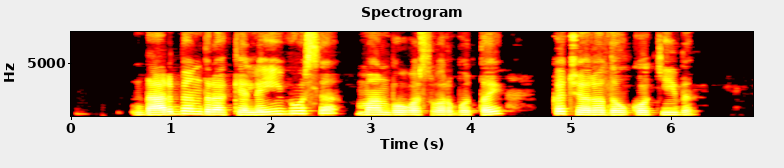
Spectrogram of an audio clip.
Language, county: Lithuanian, Alytus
